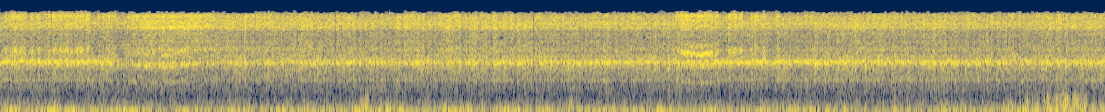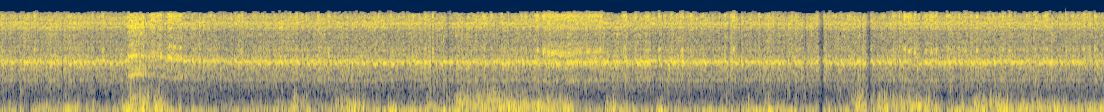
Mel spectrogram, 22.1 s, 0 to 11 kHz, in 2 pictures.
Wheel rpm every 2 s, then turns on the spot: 220, 230, 230, 230, 240, 230, 250, 230, 230, 230, 230.
none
